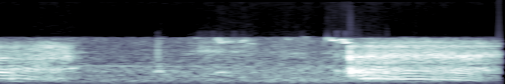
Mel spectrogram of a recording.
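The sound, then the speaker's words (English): Heavy, wheezy breathing from someone catching their breath: a loud, strained, voiced breath at the start, softer breaths in the middle, and another loud, groaning stretch of panting to the end. “What are you doing? I'm just catching my breath, if you don't mind.”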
